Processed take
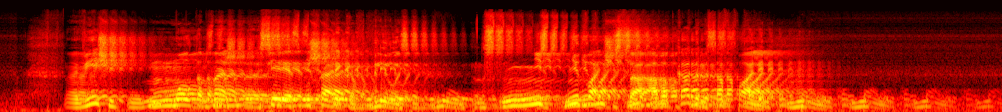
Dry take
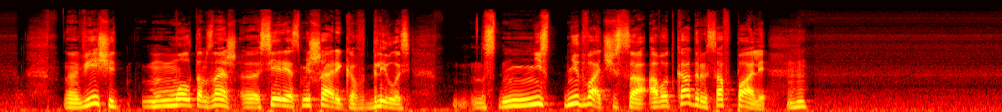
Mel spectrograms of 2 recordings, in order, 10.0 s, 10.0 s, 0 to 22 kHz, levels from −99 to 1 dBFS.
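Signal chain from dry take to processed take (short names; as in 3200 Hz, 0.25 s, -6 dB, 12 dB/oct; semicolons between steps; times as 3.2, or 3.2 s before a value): split-band echo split 350 Hz, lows 0.623 s, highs 98 ms, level -4 dB; attack slew limiter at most 210 dB/s; gain -4 dB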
